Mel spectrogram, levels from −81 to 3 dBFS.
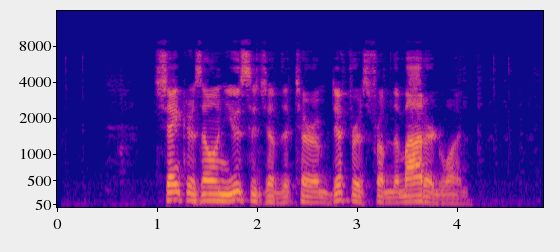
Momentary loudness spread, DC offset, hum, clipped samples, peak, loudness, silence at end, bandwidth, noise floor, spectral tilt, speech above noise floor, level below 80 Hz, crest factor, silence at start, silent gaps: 11 LU; under 0.1%; none; under 0.1%; -4 dBFS; -23 LUFS; 0.75 s; 9.4 kHz; -62 dBFS; -5 dB/octave; 39 dB; -52 dBFS; 20 dB; 1 s; none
